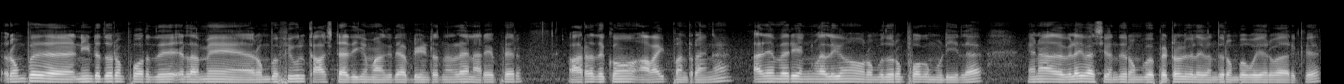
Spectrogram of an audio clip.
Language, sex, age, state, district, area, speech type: Tamil, male, 30-45, Tamil Nadu, Viluppuram, rural, spontaneous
